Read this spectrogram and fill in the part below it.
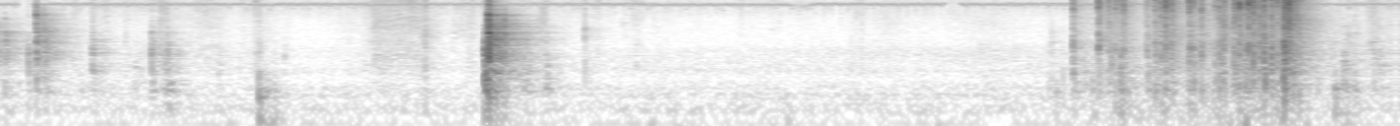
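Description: Tarot cards are shuffled in a few short bursts, with a sharp riffle near the middle and a longer, louder flurry of card snaps at the end, close and otherwise quiet.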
